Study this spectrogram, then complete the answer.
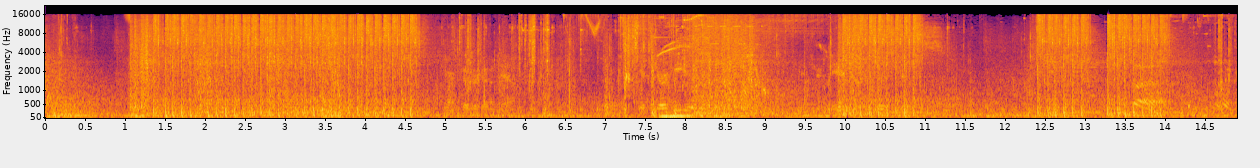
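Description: Gunfire rattles in loud bursts.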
